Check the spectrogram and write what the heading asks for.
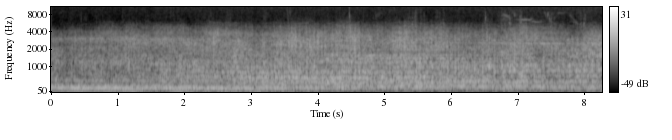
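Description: An aircraft flying low overhead, most likely a helicopter: a loud, steady engine drone with several tones in it, drowning out everything else.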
